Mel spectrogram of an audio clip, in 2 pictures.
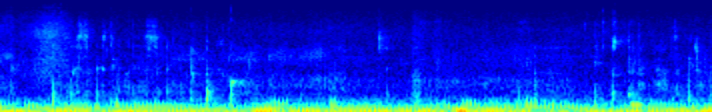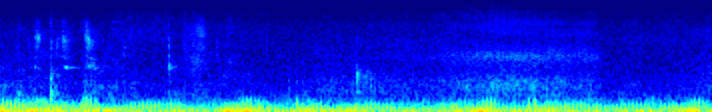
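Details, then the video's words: Female house cat Doroti purrs in a constant low rumble with regular breath pulses, overlaid by hushed whispering and small handling noises. "ASMR Cat Purring & Whispering"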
